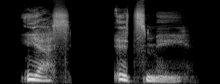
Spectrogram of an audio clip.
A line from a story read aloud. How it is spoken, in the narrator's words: his voice grunted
